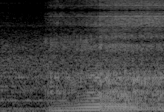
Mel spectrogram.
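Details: Snoring from a sleeping woman said to have sleep apnea and snoring, who has laser inhalers for it but does not use them; faint low rumbling snore rising in loudness over background noise.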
